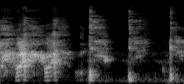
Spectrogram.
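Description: A coughing fit close to the microphone: a rough, drawn-out burst followed by three sharp, separate coughs at steady intervals, loud and raspy with no talking.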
